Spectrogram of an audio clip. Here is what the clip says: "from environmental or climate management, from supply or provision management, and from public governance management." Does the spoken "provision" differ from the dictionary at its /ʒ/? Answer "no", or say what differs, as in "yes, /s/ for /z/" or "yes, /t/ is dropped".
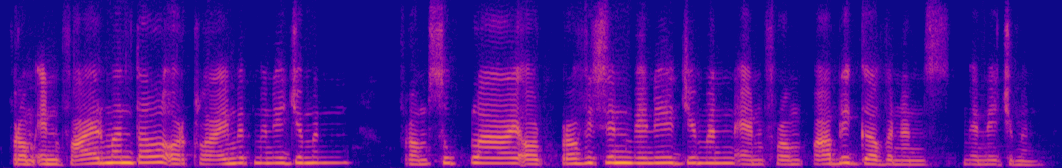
yes, /s/ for /ʒ/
